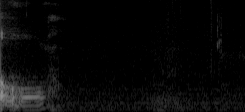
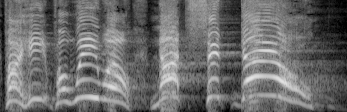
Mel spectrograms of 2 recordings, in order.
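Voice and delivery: very loud, high, slow preacher's cry; preaching at full force; 8 semitones higher, 15 dB louder than usual. Acted. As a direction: stretch each word out to the church. Preached scripture and Jesse's excuse.

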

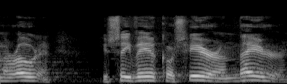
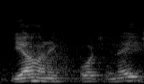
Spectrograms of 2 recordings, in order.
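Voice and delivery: soft father voice; 3 semitones lower, 10 dB quieter, faster than usual. Acted. Father answers daughter softly.

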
